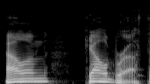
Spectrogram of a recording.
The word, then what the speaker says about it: Alan Galbraith: I'm delighted to welcome to the show this evening Alan Galbraith.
